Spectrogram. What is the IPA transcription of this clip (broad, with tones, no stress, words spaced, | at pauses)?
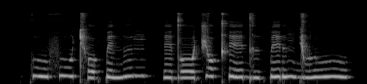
kuː˦˨ fuː˦˨cʰɔ˩ k͡pe˧˩˧ŋɨ˥ŋ | e˩d̪ɔː˩ t͡ʃɔ˦˨kʰeː˧˩˧ d̪ɨː˩k͡pe˧˥˧ɾɨ˧˥˧ŋ ɟu˧˩˧luː˧˥˧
